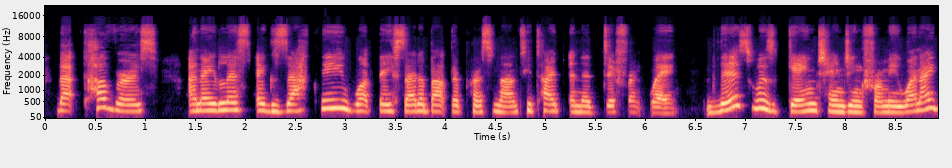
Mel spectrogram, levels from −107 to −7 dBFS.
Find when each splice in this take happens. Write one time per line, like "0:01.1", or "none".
none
